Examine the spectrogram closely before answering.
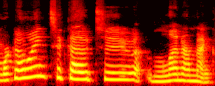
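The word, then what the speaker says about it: Lenormand: going to go to Lerman cards or lenorman cards as as people pronounce it and with these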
